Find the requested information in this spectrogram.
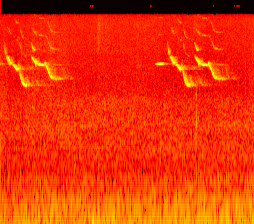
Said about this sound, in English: And here she is with another avian enhanced audio postcard.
